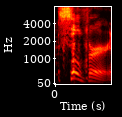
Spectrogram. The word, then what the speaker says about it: Silver: And just the thought that at some point we might get a Chosen versus Terry Silva fight is weird and exciting to me. – It's Silver, not Silva.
